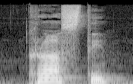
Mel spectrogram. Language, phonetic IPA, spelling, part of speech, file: Ukrainian, [ˈkraste], красти, verb, Uk-красти.ogg
- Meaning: to steal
